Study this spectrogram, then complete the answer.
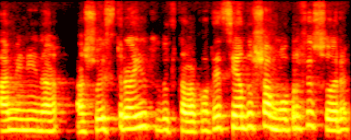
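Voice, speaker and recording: Her tone is dark and mellow as a woman talks at a fairly quick pace. Pitch variation is ordinary. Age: 60s. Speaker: reiki master. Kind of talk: casual chat.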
